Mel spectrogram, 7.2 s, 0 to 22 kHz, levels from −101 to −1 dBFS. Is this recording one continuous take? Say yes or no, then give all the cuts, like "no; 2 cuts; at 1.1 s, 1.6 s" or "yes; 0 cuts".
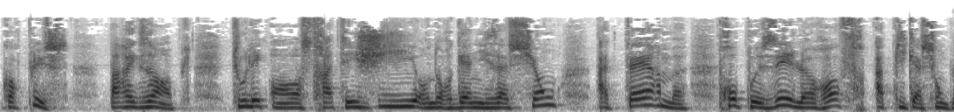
no; 3 cuts; at 2.0 s, 4.4 s, 5.4 s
